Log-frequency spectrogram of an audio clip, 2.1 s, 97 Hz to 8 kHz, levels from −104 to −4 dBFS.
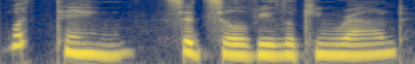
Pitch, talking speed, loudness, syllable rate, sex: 200 Hz, 175 wpm, -18 LUFS, 4.2 syllables/s, female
